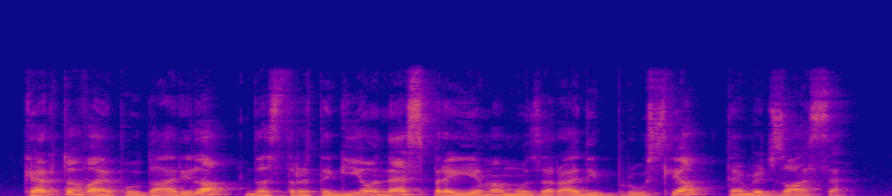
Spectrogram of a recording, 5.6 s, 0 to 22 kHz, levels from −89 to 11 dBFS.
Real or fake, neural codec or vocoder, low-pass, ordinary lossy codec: real; none; 14.4 kHz; none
